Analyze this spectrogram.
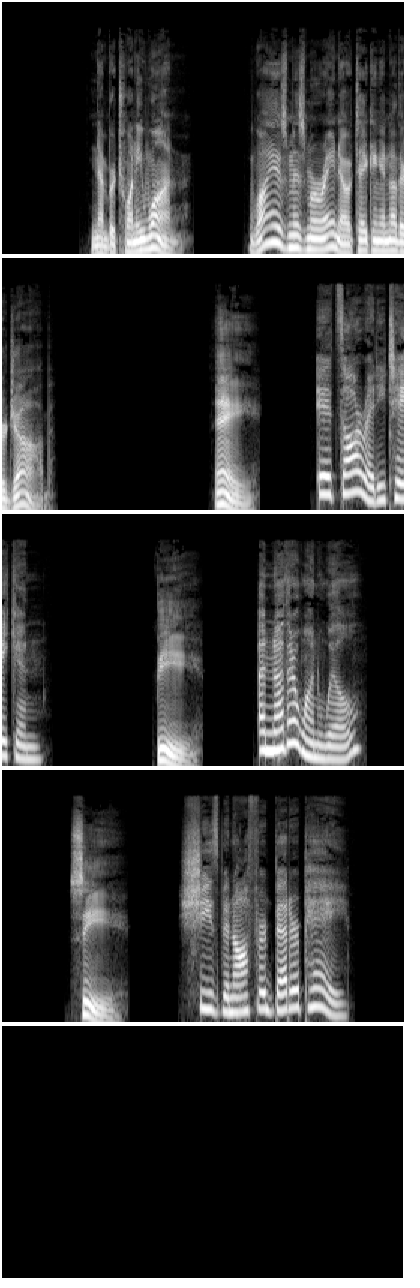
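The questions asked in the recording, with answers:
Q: Why is Ms. Moreno taking another job?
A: C: She's been offered better pay.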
